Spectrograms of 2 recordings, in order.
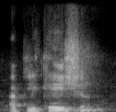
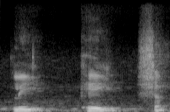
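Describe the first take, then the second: First: Said in the usual way. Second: "Application" slowly split as a, pli, kay, shun; syllable by syllable. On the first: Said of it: "The next is". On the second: Shown as a demonstration. Teacher dividing the next example, "Application" slowly in separate syllables. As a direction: pause between each syllable of "Application". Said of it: "shan is the ultimate syllable".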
